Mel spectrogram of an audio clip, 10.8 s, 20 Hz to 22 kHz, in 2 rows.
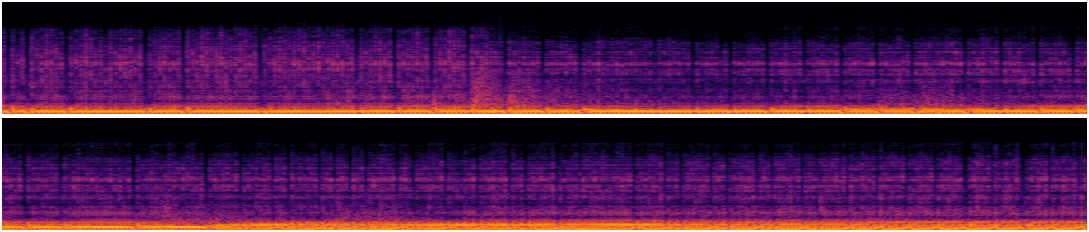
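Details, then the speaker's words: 1983 Toyota Tercel wagon (rescue car), usually a little stubborn, cold start at about -6°F wind chill in Pennsylvania after sitting a couple of weeks: catches quickly and settles into a low, even, tractor-like idle that steps up slightly; normal cold start and idle. "actually I'm really impressed with all of them because the rescue turcell is always kind of a little stubborn anyway so the fact that it started that good actually makes me pretty happy sounds like a little tractor it's pretty funny"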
